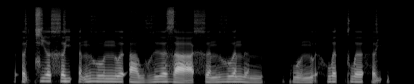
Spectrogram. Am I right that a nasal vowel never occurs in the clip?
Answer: yes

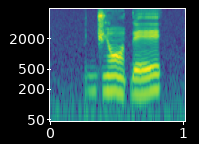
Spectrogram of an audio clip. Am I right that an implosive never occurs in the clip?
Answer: no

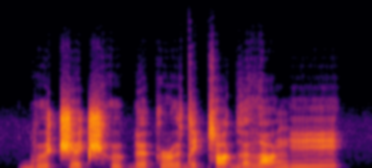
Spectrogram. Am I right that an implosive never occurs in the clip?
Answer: no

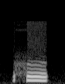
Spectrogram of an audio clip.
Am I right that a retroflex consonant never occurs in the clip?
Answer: yes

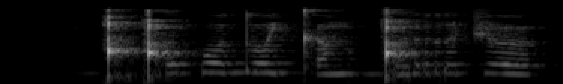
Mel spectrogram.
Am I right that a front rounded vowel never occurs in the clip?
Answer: yes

